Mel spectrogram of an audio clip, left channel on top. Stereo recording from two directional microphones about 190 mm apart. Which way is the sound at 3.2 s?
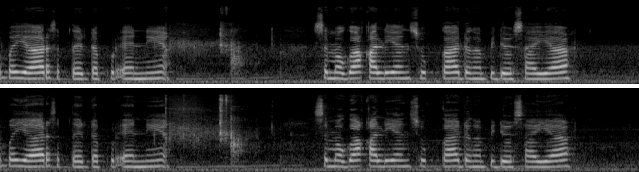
5° right (ahead or behind).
